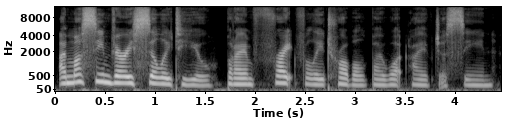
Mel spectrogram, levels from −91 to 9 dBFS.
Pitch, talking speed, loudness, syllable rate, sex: 195 Hz, 240 wpm, -21 LUFS, 5.5 syllables/s, female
